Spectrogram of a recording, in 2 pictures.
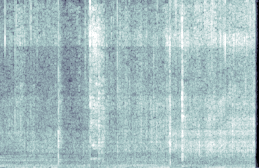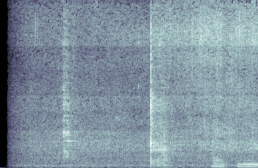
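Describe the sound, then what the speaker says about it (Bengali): Vegetables being stirred in oil in a pan on an induction cooker, with scraping and clattering stirring strokes over a soft sizzle, interrupted by a brief cut, then quieter utensil knocks. "তেল দিয়ে দিলাম দিয়ে ভালোভাবে নাড়াচাড়া করে নিচ্ছি"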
